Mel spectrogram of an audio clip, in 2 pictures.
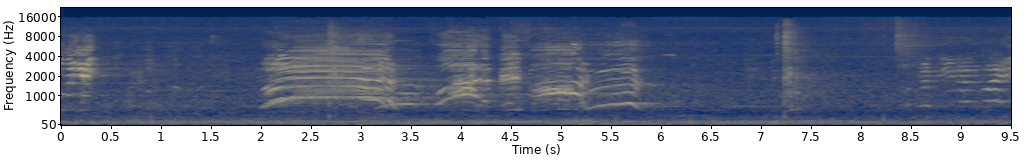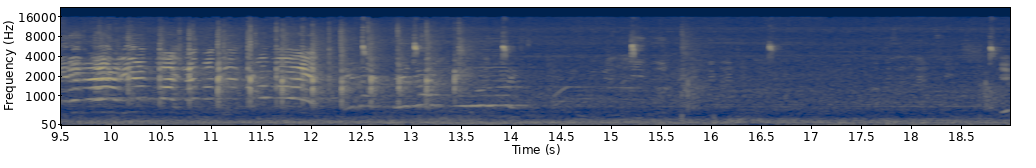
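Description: Players on a cricket field shouting calls to each other in two spells, high-pitched and drawn-out, over a steady low rumble.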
